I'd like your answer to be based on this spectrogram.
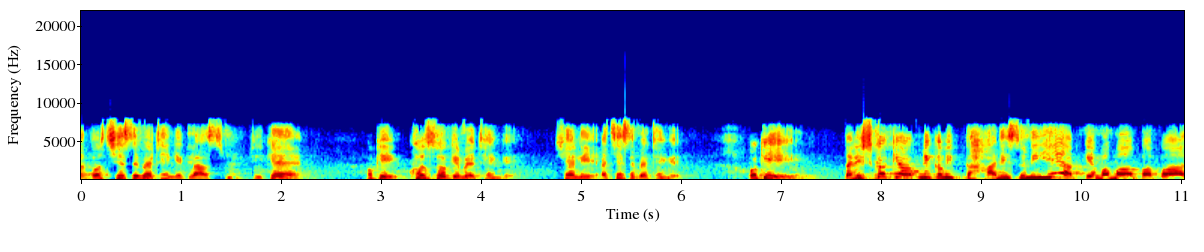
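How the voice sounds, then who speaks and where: Woman teacher, patient online lesson for kids, fairly high voice, long echoey reverb, dull lo-fi sound. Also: slight background noise. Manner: patient, coaxing, mixes English words into her talk. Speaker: primary school teacher. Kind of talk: online class lesson for children. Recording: echoey, dull lo-fi room recording.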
